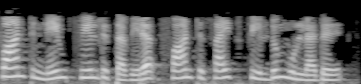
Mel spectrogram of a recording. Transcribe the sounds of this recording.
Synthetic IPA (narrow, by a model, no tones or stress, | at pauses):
faːnʈneːmfiːlɖt̪ɐʋɪɾɐfaːɳʈsɐɪsfiːlɖɯmʊɭːɐðɯ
